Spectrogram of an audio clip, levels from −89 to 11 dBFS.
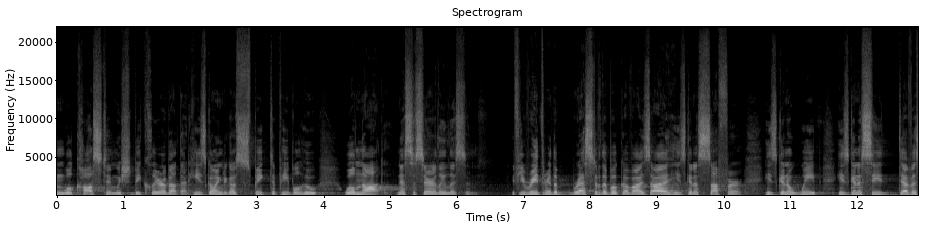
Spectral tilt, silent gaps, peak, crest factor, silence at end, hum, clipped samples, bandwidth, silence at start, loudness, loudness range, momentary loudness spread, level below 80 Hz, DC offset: -4.5 dB/octave; none; -14 dBFS; 18 dB; 0 s; none; under 0.1%; over 20 kHz; 0 s; -32 LUFS; 4 LU; 11 LU; -82 dBFS; under 0.1%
